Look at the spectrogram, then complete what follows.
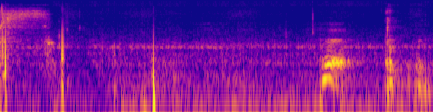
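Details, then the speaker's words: Happy baby with hiccups in the morning; several brief, sharp catches of breath in a quiet room, with soft baby sounds. Infant hiccups. "Do you have the hiccups? Yeah, do you love the hiccups?"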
